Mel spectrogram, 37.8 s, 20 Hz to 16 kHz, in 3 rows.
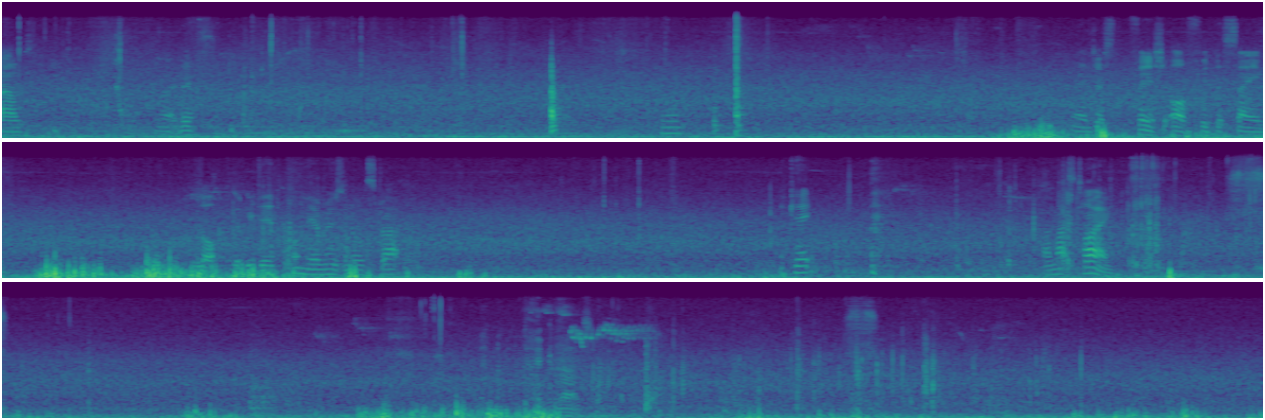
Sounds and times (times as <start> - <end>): Outside, rural or natural: 0.0 - 37.8
Speech: 1.6 - 2.1, 10.7 - 12.7, 14.6 - 16.7, 20.4 - 20.8, 23.0 - 23.8, 30.6 - 31.1.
